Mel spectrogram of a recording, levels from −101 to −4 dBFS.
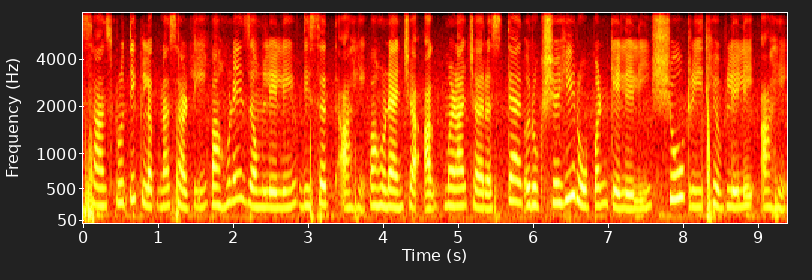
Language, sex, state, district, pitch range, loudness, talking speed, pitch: Marathi, female, Maharashtra, Solapur, 235-275 Hz, -19 LUFS, 100 wpm, 255 Hz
